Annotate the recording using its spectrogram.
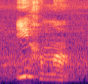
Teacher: A sílaba tônica é o mã. Ela é uma palavra oxítona.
